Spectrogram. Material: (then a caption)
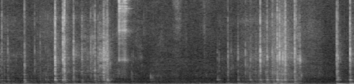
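Plastic. A black plastic computer keyboard is typed on with fingertips and nails as the hands move across the keys. The result is an irregular stream of sharp, bright key clicks and taps over a steady low hum, with a louder cluster of strikes near the end.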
